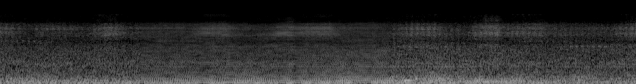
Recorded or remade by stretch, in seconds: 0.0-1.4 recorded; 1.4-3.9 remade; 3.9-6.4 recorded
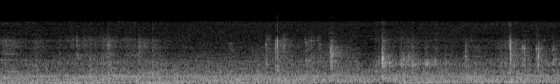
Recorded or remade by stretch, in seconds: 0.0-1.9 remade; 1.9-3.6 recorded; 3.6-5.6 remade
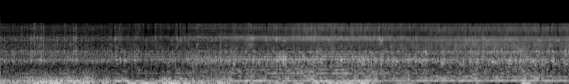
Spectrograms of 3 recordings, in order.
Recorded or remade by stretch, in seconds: 0.0-1.1 recorded; 1.1-1.9 remade; 1.9-2.3 recorded; 2.3-5.7 remade

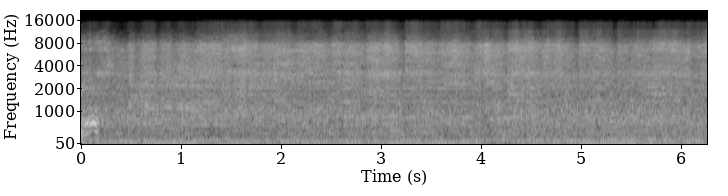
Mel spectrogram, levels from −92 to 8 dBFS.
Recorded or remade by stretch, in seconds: 0.0-0.5 recorded; 0.5-4.3 remade; 4.3-6.3 recorded

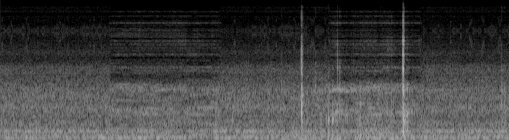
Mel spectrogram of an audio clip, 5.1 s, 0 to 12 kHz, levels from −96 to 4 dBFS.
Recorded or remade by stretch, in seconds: 0.0-1.1 recorded; 1.1-2.2 remade; 2.2-3.3 recorded; 3.3-4.2 remade; 4.2-5.1 recorded

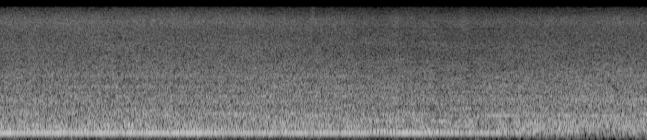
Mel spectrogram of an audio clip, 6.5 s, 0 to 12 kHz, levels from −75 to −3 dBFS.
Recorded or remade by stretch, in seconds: 0.0-3.5 recorded; 3.5-5.0 remade; 5.0-6.5 recorded

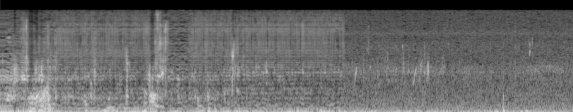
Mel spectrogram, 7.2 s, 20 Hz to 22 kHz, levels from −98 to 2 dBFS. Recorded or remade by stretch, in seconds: 0.0-4.3 remade; 4.3-7.2 recorded

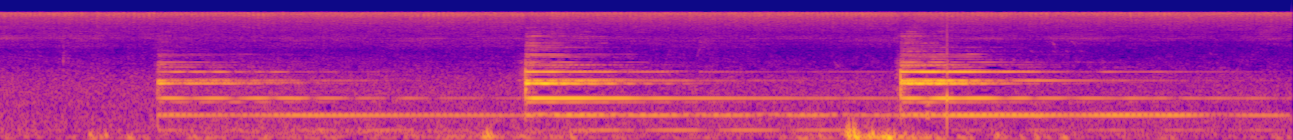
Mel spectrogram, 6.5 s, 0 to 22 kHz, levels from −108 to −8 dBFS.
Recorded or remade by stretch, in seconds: 0.0-6.5 recorded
